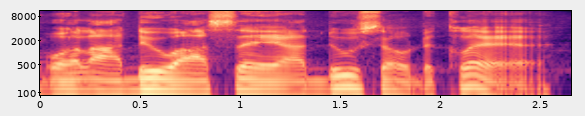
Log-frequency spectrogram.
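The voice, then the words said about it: Foghorn Leghorn-style southern drawl. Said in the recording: “strange southern accent. Like he sounds like the dude from the Looney Tunes, the chicken... Not Foghorn Leghorn.”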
